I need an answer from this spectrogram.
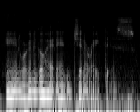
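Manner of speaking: whispered aside. Real, not acted. About to click generator.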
